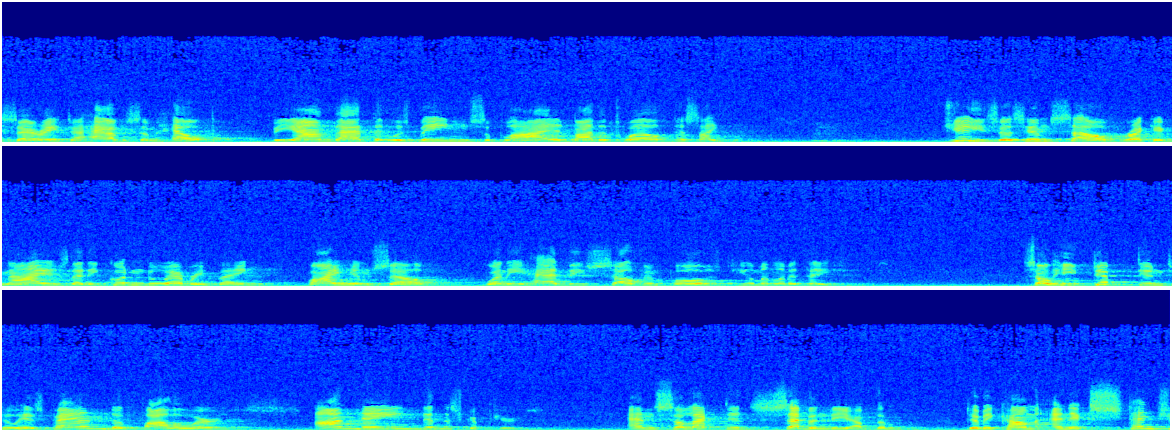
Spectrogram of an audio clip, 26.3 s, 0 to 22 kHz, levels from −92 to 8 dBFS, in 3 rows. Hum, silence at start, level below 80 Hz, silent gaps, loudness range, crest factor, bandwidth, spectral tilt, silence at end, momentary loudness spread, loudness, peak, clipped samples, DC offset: 60 Hz at -55 dBFS; 0 s; -56 dBFS; none; 5 LU; 22 dB; 17 kHz; -4 dB/octave; 0 s; 21 LU; -34 LUFS; -12 dBFS; under 0.1%; under 0.1%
